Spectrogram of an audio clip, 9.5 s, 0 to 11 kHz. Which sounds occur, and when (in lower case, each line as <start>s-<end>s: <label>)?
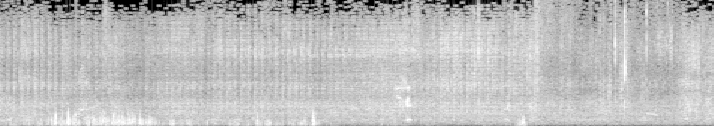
0.0s-0.8s: male speech
0.0s-9.5s: mechanisms
1.0s-3.3s: wind noise (microphone)
1.8s-2.1s: male speech
3.6s-5.1s: wind noise (microphone)
6.1s-6.4s: male speech
7.6s-8.0s: male speech
7.7s-7.9s: wind noise (microphone)
9.0s-9.2s: generic impact sounds
9.4s-9.5s: generic impact sounds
